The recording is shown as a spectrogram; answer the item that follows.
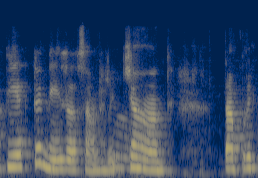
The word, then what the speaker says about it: চাঁদ: এর কোথায় বসেছে উপরে তাহলে দেখো কোথায় বসলো চাঁদটা এই যে এইখানে চন্দ্রবিন্দু চাঁদ হ্যাঁ একটু নাক দিয়ে একটা নেজাল সাউন্ড হবে চাঁদ তারপরে কাঁঠালের কাঁঠাল হ্যাঁ দেখা যায় যে আমরা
